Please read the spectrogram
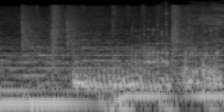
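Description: A lion's roar, played as a sound effect over steady background music.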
